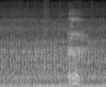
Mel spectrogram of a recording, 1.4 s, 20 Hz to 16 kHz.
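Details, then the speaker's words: Suzuki V-Strom 650 in for fork seals, head stock bearings, brake pads and other repairs. The fuel pump primes, then the engine starts and holds a steady low, even idle with no knocks or misfires: normal idle. "that's the sound of the fuel pump kicking in all right and there we go it"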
